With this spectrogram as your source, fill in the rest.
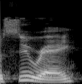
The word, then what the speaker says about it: Sirui: that are coming out okay so I so Sur which is apparently the correct way to pronounce that company's name at least per somebody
